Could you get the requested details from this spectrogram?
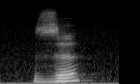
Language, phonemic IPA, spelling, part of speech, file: Czech, /z/, z, preposition, Cs-z.ogg
- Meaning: 1. from 2. out of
